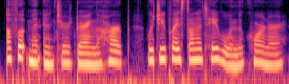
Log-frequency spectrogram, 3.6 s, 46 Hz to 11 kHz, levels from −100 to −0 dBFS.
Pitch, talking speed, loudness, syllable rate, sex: 195 Hz, 250 wpm, -18 LUFS, 6.9 syllables/s, female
